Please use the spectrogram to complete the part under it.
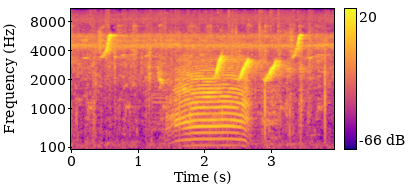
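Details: Cow lowing while cattle are herded at sunset: a single drawn-out, rich moo of just over a second, with short rising bird chirps before and after it and a constant thin high hiss in the background.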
